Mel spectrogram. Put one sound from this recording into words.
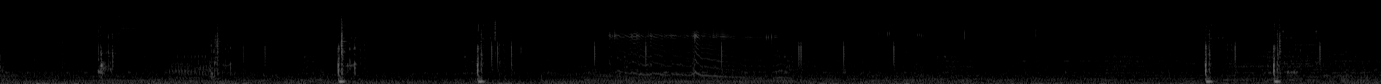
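Short menu clicks and blips sound now and then.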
